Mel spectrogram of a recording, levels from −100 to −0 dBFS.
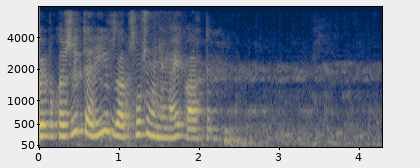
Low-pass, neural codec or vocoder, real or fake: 7.2 kHz; codec, 16 kHz, 4 kbps, FreqCodec, smaller model; fake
